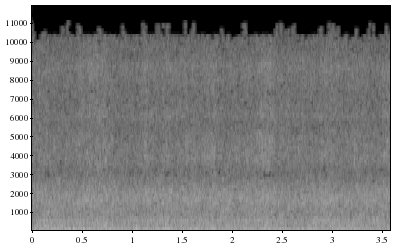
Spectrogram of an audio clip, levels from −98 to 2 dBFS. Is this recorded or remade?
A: recorded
